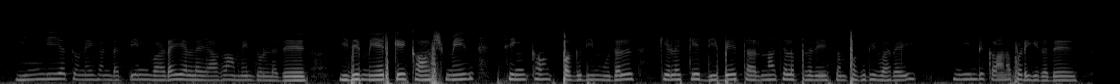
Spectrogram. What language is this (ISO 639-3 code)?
tam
